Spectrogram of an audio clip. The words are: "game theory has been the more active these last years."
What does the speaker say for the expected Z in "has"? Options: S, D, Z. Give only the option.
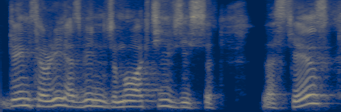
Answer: Z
